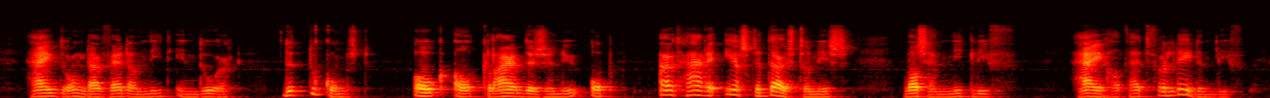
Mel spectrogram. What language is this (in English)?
Dutch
